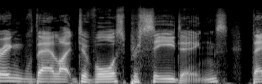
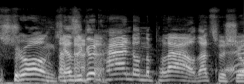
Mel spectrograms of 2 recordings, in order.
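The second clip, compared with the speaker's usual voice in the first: higher, hammy yokel; old farmer voice; 6 semitones higher than usual. Pretend. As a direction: boast of the daughter like livestock. Father selling his daughter.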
